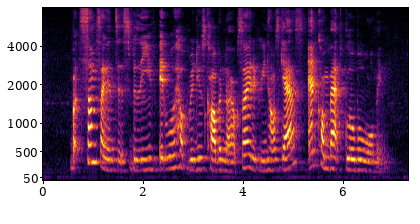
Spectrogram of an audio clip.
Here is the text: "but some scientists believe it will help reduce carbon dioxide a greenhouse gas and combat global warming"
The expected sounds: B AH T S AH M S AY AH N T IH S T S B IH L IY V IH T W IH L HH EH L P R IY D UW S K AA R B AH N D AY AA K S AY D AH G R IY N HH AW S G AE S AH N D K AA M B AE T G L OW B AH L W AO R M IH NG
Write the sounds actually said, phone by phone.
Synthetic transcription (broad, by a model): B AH T S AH M S AY AH N T IH S T S B IH L IY V IH T W IH L HH EH L P R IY D UW S K AA B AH N D AY AA K S AY D AH G R IY N HH AW S G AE S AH N K AA M B AE T G L OW B AH L W AO M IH NG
